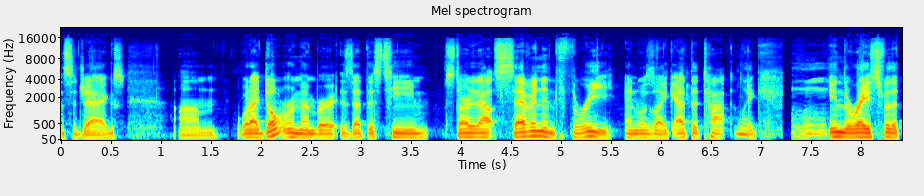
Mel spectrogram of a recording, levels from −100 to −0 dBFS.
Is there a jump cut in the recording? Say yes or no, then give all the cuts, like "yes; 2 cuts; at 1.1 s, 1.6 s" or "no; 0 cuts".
yes; 2 cuts; at 1.6 s, 7.2 s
